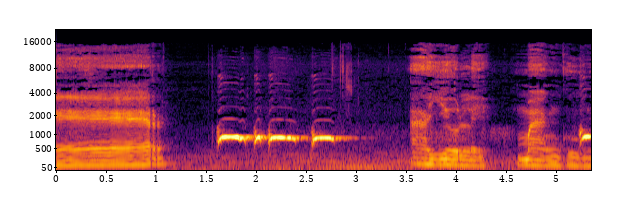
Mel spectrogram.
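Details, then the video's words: Local wild zebra dove cooing: a run of clear, stuttering coos on one steady pitch, each trailing into a longer drawn-out note. A human voice with strong harmonics is heard before and after. "suara perkutut"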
